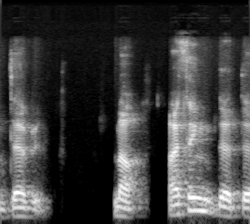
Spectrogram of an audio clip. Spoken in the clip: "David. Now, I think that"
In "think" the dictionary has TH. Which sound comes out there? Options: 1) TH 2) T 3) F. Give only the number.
1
